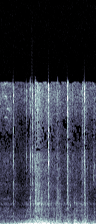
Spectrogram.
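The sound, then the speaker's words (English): A car engine idles with a steady low rumble while stuck in a traffic jam in a neighborhood, with faint clicks and rattles scattered over the drone and no voices. “Now I'm sitting in traffic.”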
